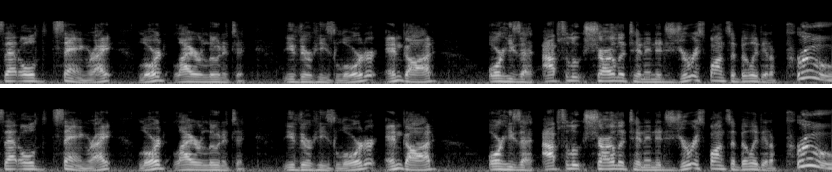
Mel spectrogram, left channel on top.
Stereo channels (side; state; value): both; normal; correlation 0.66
